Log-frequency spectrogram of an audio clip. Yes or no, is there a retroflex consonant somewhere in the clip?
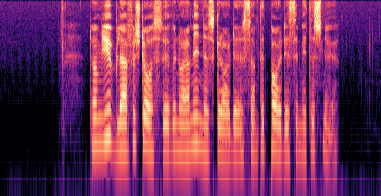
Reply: yes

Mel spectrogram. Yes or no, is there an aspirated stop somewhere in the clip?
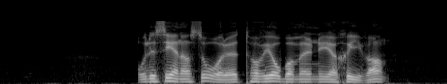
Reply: no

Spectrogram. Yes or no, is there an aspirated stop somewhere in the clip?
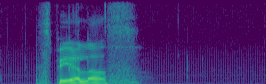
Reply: no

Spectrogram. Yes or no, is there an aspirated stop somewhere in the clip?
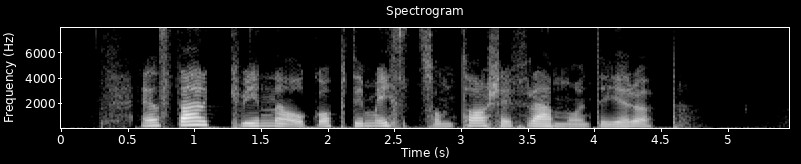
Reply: yes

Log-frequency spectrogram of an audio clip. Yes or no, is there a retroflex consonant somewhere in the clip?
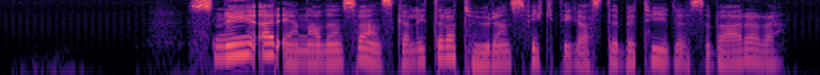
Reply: no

